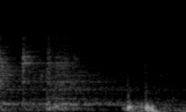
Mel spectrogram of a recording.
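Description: Plastic-bottomed Ambition Jib snowskate sliding along a metal rail, a faint scraping hiss, then two dull low thumps close together near the end as board and rider come down on the snow.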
